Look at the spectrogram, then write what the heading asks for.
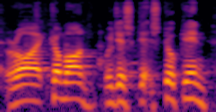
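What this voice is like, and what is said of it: Put-on northern English accent. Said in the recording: “Maybe you're a bit more northern up here ... Sorry about that accent”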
